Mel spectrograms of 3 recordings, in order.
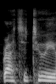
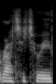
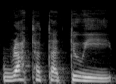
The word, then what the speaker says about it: ratatouille: And we'd be living off that ratatouille for days of the holiday. It was a brilliant thing to make. And she would always call it ratatatouille. For some reason, she added that extra syllable, which I kind of love.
